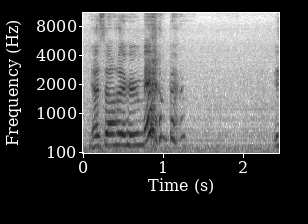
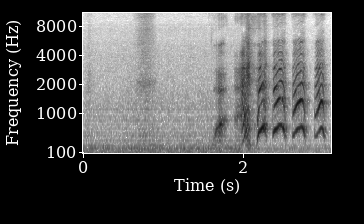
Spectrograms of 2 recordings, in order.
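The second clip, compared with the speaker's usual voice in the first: a sudden high cackle of real laughter; high burst of laughter; 4 dB louder than usual. Real, not acted. Laughing at own breakup joke, loud high cackle.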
